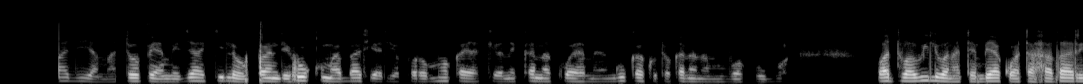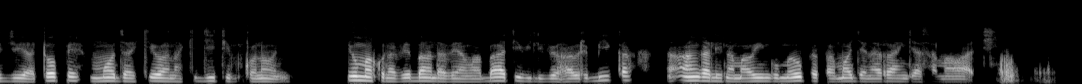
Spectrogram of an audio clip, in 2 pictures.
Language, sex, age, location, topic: Swahili, male, 18-24, Nairobi, government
